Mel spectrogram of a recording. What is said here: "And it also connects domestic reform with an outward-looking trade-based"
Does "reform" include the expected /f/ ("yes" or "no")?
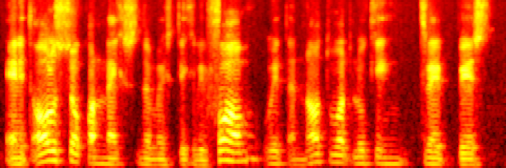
yes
